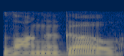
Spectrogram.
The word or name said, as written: long-ago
